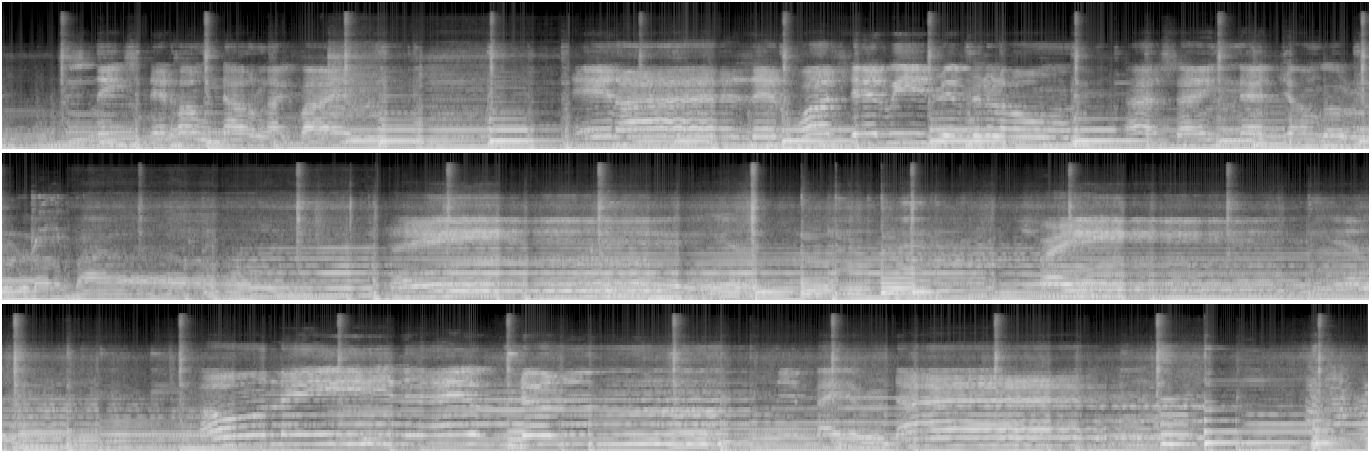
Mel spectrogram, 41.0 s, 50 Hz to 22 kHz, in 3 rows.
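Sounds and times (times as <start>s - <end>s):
drums: 0.0s - 41.0s
guitar: 0.0s - 41.0s
trombone: 0.0s - 41.0s
trumpet: 0.0s - 41.0s
upright bass: 0.0s - 41.0s.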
